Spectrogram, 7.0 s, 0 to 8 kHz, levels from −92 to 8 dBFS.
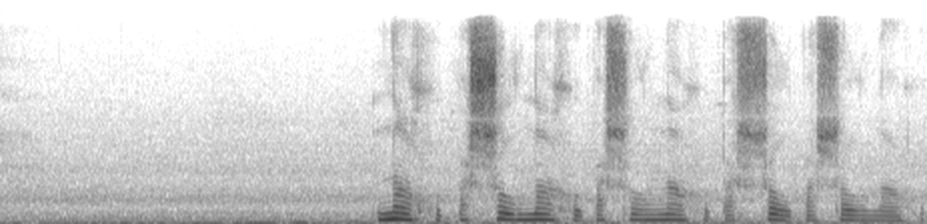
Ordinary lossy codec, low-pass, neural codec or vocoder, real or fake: AAC, 48 kbps; 7.2 kHz; none; real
